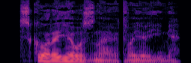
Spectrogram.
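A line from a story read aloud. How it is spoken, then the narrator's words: Whisper. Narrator (Russian): прошептал Барук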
